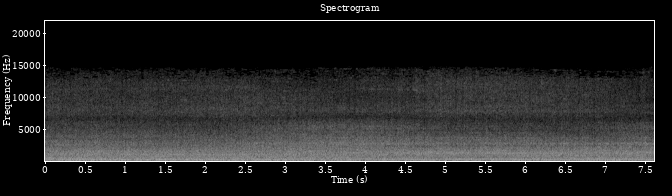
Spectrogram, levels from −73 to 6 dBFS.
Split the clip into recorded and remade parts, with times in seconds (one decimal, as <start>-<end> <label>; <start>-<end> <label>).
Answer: 0.0-7.6 recorded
